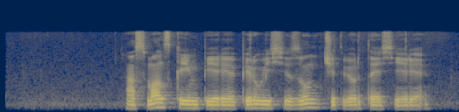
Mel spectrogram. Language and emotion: Russian, neutral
